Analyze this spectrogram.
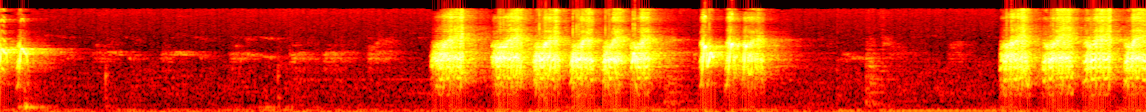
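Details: Grey-cheeked bulbul in a fast mbeset training recording: series of loud, coarse, evenly pulsed syllables in bursts of about one and a half seconds, after quiet scattered notes.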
